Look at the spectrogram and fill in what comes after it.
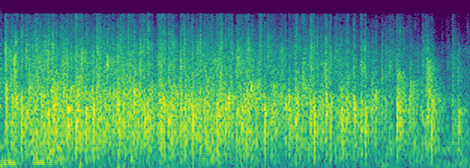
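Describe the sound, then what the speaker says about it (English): An audience claps together after a blindfolded echolocation demonstration, dense steady applause from many hands filling the room, close and loud, tapering slightly near the end. "if we could have a round of applause for our"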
